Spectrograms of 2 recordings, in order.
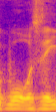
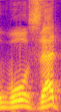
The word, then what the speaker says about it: WarZ: you've been playing the War Z or War Z or War Zed depending on how you want to pronounce it then please comment below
